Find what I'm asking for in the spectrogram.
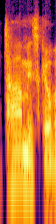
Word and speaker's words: TOMi Scope: But the TOMi Scope, am I saying that correctly? – That's right.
